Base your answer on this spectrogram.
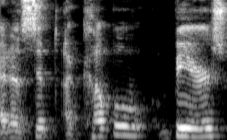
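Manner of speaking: usual speaking voice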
